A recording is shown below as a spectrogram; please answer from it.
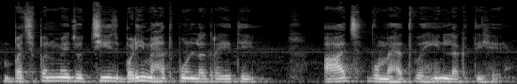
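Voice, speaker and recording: A man giving a calm, measured spiritual discourse, urging listeners again and again to let go. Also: medium pitch, breathy edge. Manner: calm, measured preaching with repeated exhortations. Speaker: spiritual speaker.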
